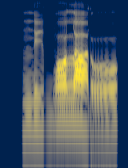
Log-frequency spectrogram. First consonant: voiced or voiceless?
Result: voiced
